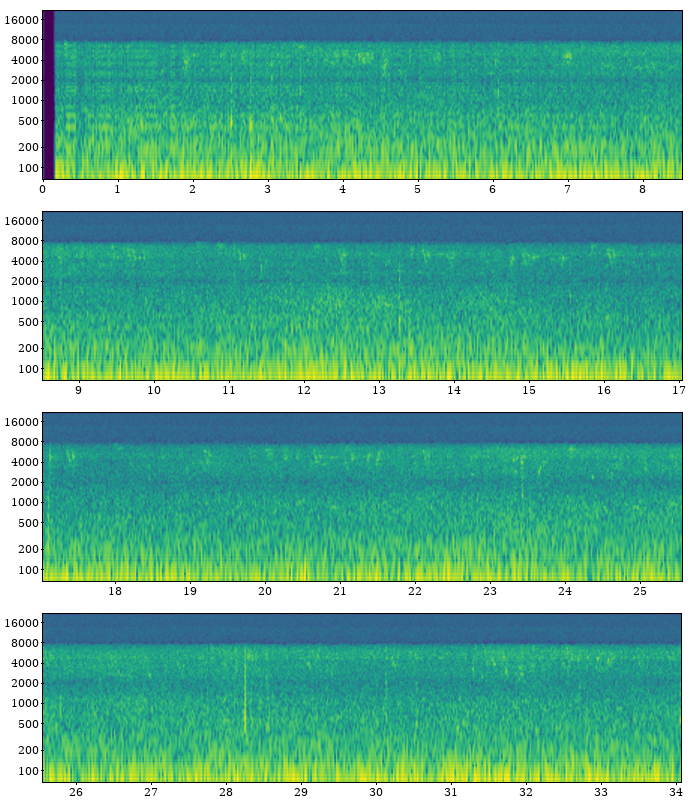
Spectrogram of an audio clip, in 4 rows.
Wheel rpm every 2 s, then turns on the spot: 0, 0, 0, 0, 0, 0, 0, 0, 0, 0, 0, 0, 0, 0, 0, 0, 0.
none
